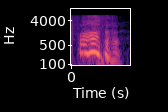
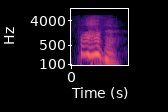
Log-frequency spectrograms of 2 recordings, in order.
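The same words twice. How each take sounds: First: Louder, higher call to the Father; urgent cry. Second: Rising call. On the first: Believer in trouble crying out to the Father, louder and urgent. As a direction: cry it out, pleading. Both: Pretend. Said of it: "Not, Oh my God".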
